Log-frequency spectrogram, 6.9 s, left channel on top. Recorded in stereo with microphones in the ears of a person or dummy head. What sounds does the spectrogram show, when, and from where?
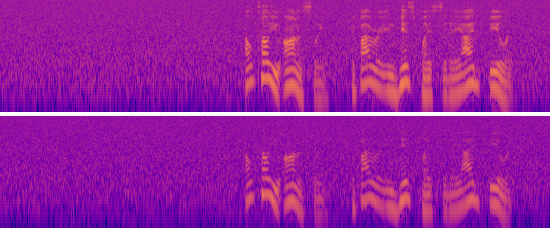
3.1 s a man speaking: 90° left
